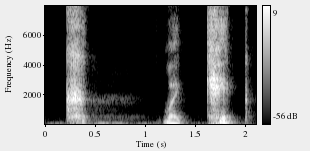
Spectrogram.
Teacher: So this is a voiceless sound. So we don't do like the hiragana ku. There's no ku.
